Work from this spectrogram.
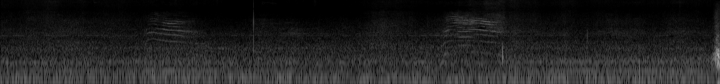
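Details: Domestic cat meowing for its mother's touch: two clear, drawn-out meows about three seconds apart, each bending up then down with rich harmonics, over a quiet indoor background with a sharp click at the end.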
